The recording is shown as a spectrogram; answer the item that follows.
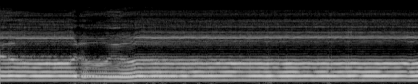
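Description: Meditation music built on one low, held chanted note, like a sustained mantra. The pitch dips briefly about a second in and then returns.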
